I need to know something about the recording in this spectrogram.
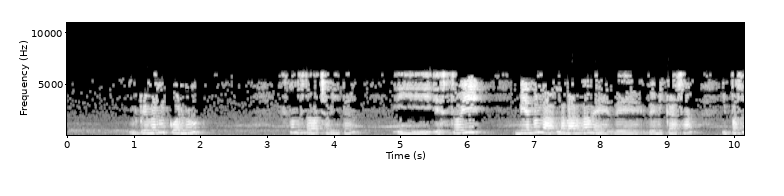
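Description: A young woman speaks softly and thoughtfully, close to the microphone.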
